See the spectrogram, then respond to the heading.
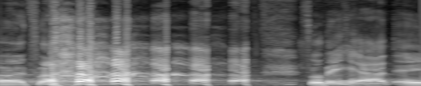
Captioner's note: speaker laughing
